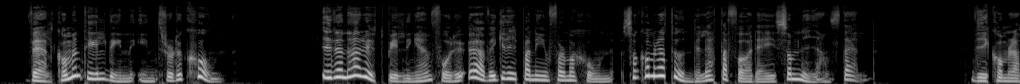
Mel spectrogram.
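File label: Swedish, female, e-learning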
